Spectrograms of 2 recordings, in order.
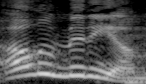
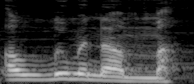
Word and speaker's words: aluminium: care okay anyway yeah aluminium apparently is um how you say it in most of the world but the united states is one of the few places that says nope it is still called aluminum there is no eye in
